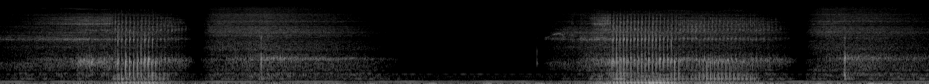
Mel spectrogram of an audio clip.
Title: صوت شخير Snoring sound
